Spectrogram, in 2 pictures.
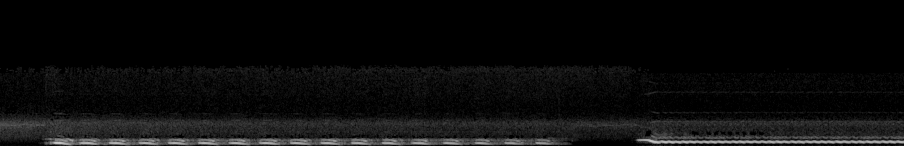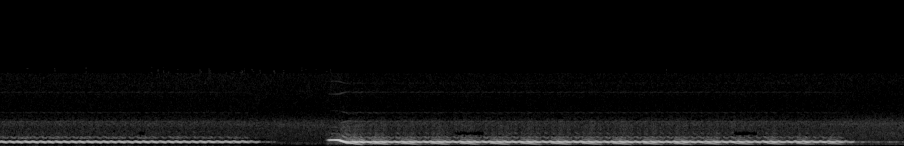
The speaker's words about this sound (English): That's one of the least exciting of the songs that the wood thrush does.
